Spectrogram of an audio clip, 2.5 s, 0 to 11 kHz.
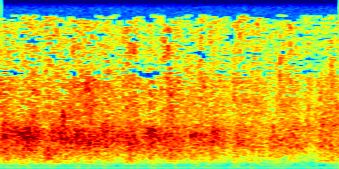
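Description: A steady round of applause from a crowd at Good News Church during a Bold Venture event, for a woman who brought her 9-month-old; dense crackling clapping holding at an even level for a couple of seconds with no voices on top.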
